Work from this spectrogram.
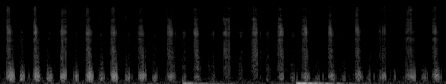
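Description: A small plastic glue stick, held in both hands, is tapped and scratched with fingertips and nails on its blue cap and white body. A quick, steady run of soft, dry clicks with bright scratchy edges is heard, with a couple of low thumps around the middle and near the end.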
